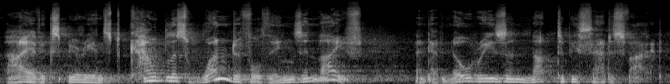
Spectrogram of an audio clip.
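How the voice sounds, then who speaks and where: Frail, rambling old servant, swooping pitch. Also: male voice, very animated, a little slow, fairly bright tone, echoey room. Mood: wistful, resigned. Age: older. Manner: courteous, wistful, rambling, old-fashioned formal speech. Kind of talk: video game voice acting.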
